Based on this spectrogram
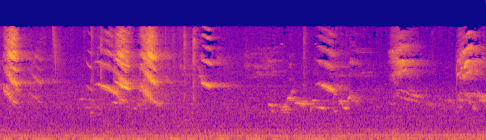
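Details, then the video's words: Magpie voice among Australian and black-billed magpie recordings: bright, sweeping harmonic calls in short bursts, some falling, some rising, followed by quieter low warbled notes and scattered high clipped chirps over steady low background hum. "Magpie Call | Magpie Sound Effects | Magpie Bird Singing | Magpie Noises"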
